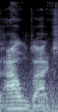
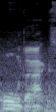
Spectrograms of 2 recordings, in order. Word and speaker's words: Audax: of I know that the pronunciation for the Hillman mixes is Aldax, not Audax.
